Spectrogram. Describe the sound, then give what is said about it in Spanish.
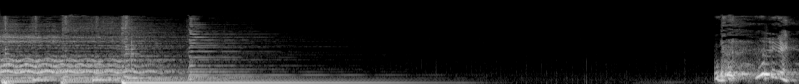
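A sustained musical chord rings out and fades to silence, then a loud, rough burst of heavy coughing erupts near the end, from a man recording a WhatsApp message in winter from paraje El Zorro Negro, Buenos Aires province. “Bueno, voy a ver si me sale este WhatsApp, chico, con una tos bárbara.”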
